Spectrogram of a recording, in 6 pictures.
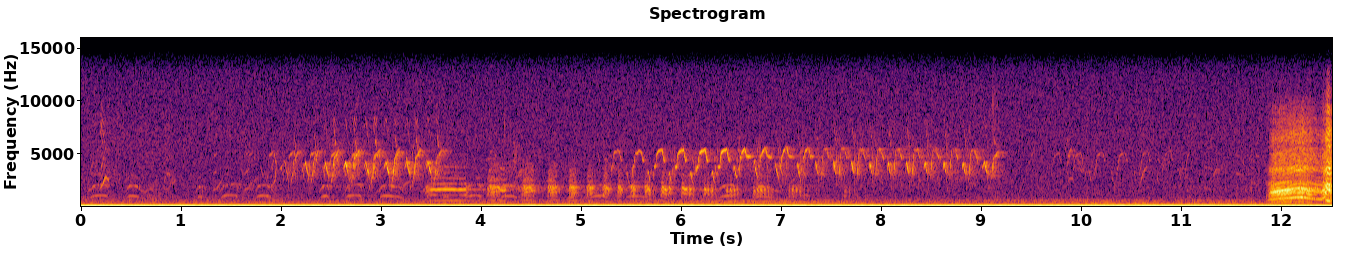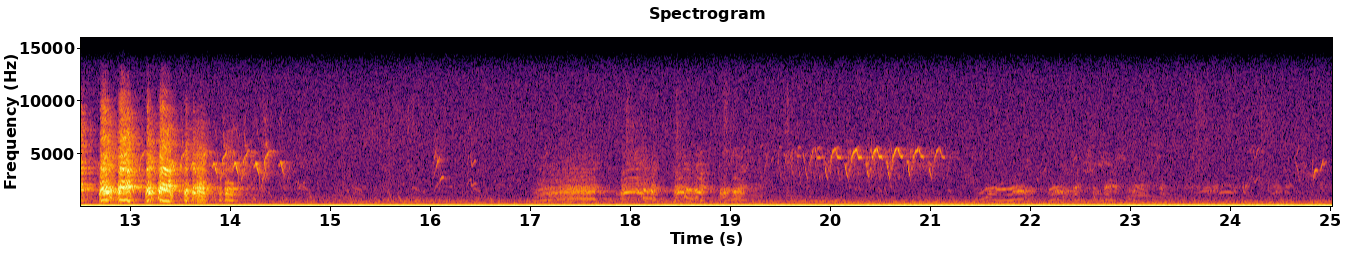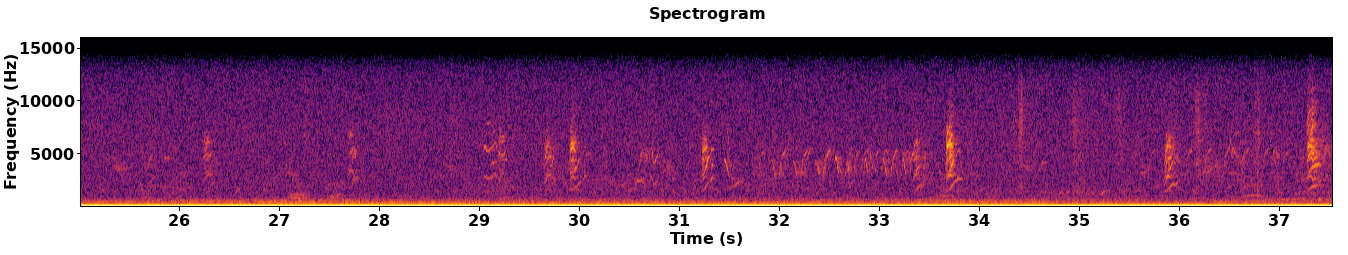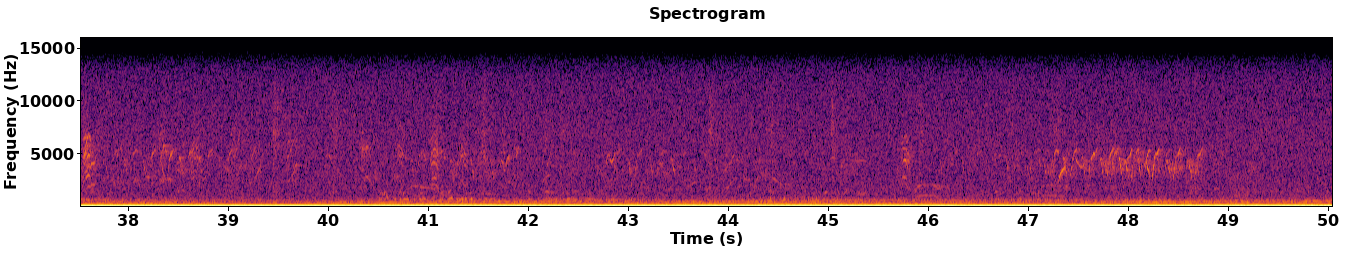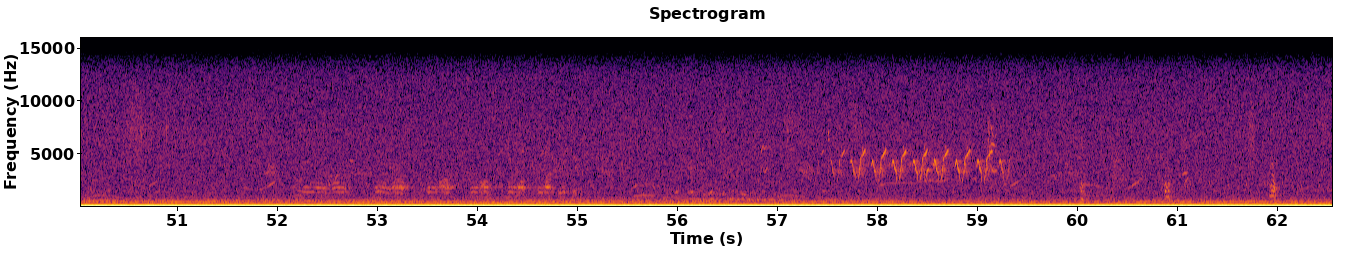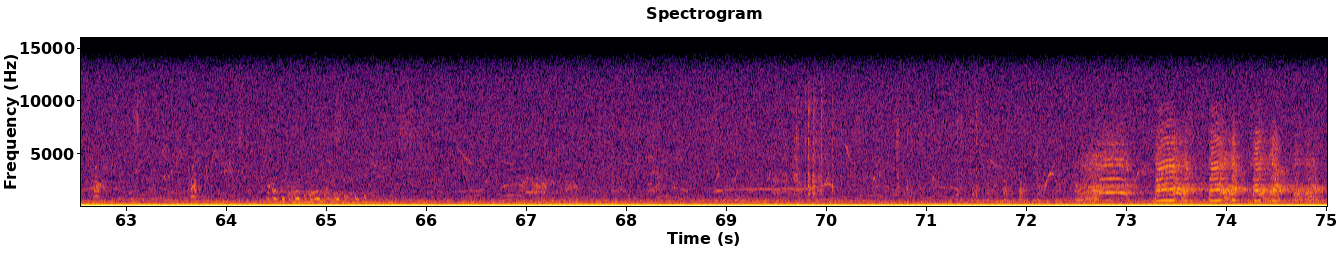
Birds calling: Wild Turkey (Meleagris gallopavo), Erckel's Francolin (Pternistis erckelii), Hawaii Amakihi (Chlorodrepanis virens), Chinese Hwamei (Garrulax canorus)

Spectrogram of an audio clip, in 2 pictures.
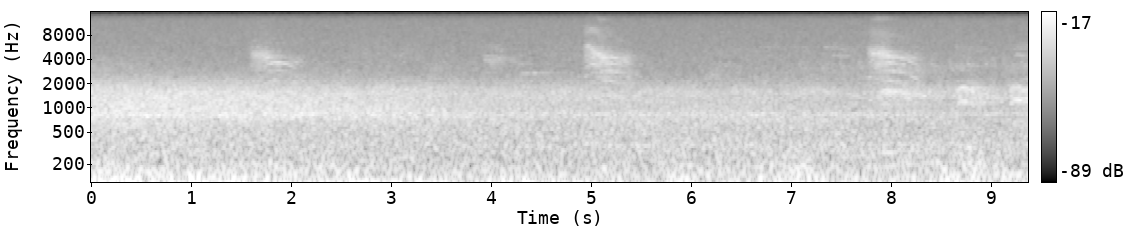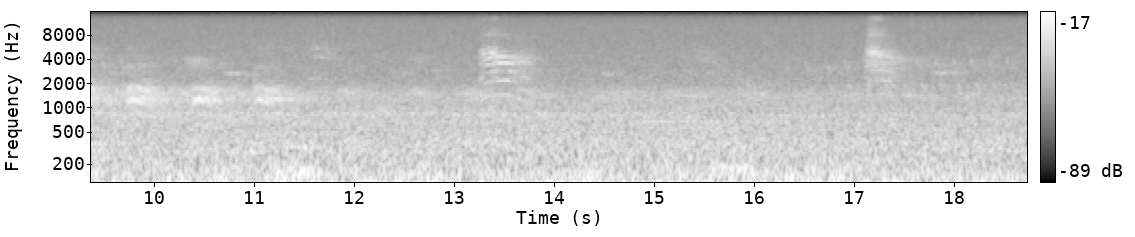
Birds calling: Gray Catbird (Dumetella carolinensis), American Crow (Corvus brachyrhynchos)

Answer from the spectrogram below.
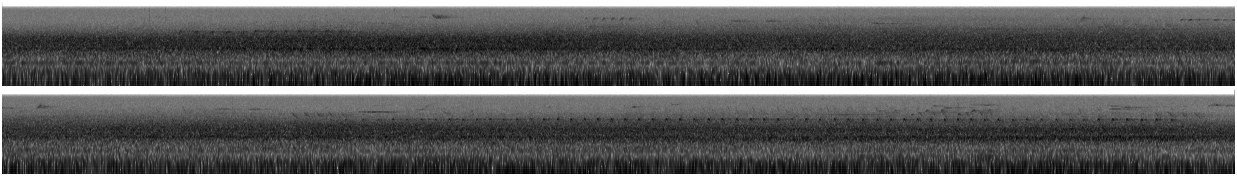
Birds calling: Song Sparrow (Melospiza melodia), Black-capped Chickadee (Poecile atricapillus), unidentified bird, Common Yellowthroat (Geothlypis trichas), Northern Flicker (Colaptes auratus)

